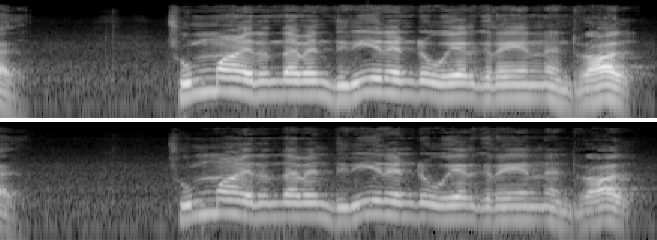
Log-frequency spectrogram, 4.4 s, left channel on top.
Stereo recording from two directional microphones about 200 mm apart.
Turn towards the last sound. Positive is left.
turn(degrees=25)  # may be behind; listen again after turning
